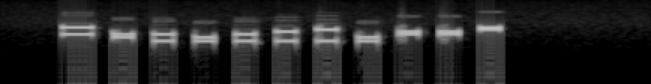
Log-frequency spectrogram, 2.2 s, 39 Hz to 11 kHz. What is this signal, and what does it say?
Multi-frequency trunk signalling (R1, as on North American trunks), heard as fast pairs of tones, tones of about 70 ms. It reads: KP 321247166 ST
